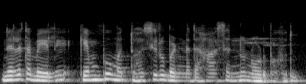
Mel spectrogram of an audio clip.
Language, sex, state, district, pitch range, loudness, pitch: Kannada, female, Karnataka, Bangalore, 170-205 Hz, -14 LUFS, 185 Hz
